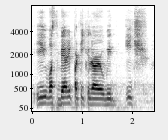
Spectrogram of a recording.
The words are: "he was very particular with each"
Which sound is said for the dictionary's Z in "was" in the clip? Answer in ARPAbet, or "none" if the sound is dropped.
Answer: S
